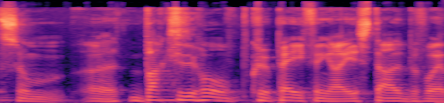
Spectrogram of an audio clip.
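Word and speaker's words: crêpe: It's pronounced crap. No, you gotta pronounce the A a bit more. Crepe. Yeah, I like me some good crabs. Like grape, but with a K sound in the front.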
